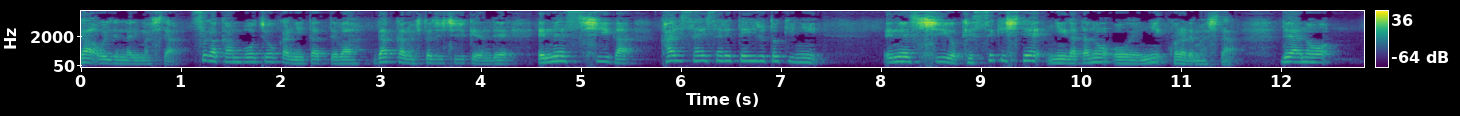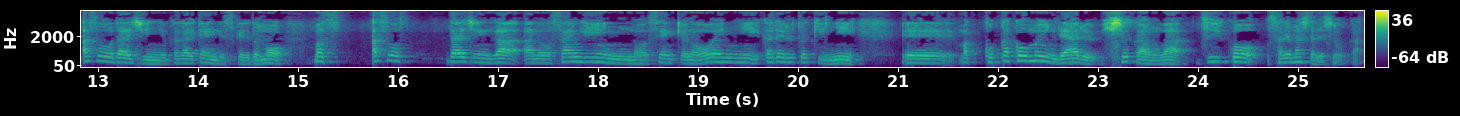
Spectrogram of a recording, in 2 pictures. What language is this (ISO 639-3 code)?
jpn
